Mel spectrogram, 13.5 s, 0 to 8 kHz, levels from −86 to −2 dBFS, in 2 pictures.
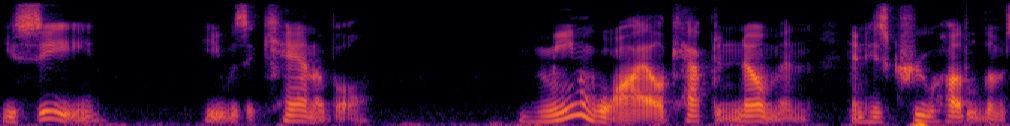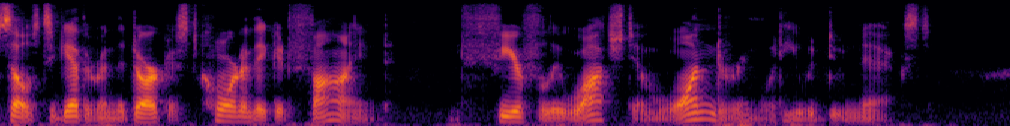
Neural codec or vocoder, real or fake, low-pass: none; real; 7.2 kHz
